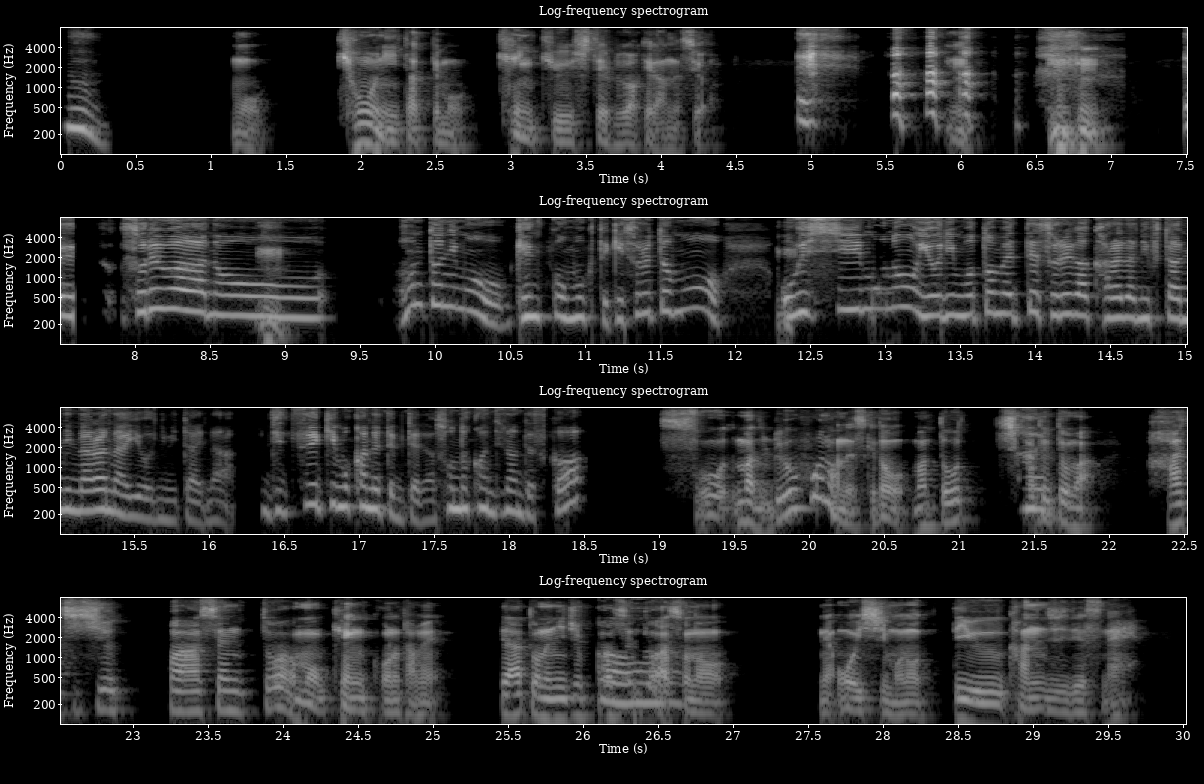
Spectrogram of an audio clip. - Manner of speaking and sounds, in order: laugh; laughing while speaking: "うん うん"; other background noise
- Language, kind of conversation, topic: Japanese, podcast, 食文化に関して、特に印象に残っている体験は何ですか?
